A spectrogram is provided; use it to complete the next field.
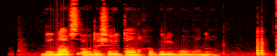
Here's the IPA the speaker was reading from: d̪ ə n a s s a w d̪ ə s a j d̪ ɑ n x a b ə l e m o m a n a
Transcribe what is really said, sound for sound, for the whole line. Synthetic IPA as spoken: d̪ ə n a f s a w d̪ ə ʃ a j t̪ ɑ n x a b ə ɾ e m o m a n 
